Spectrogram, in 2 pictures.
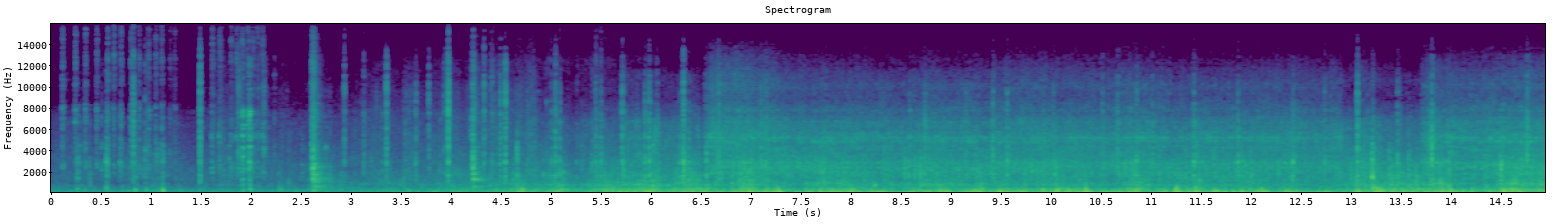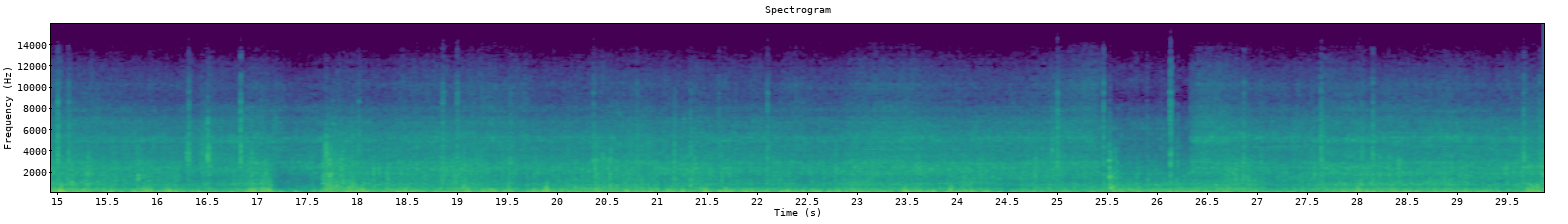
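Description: Wind buffeting the microphone over mountain bike tyres rolling on a dirt flow trail. The noise builds over the first six seconds or so as the bike picks up speed, with scattered sharp clicks and rattles at first, then holds steady.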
